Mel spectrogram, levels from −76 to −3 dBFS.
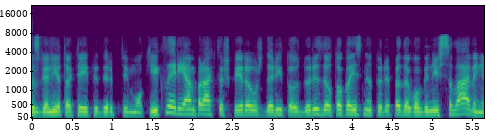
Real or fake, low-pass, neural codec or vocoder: fake; 7.2 kHz; codec, 16 kHz, 1 kbps, X-Codec, WavLM features, trained on Multilingual LibriSpeech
